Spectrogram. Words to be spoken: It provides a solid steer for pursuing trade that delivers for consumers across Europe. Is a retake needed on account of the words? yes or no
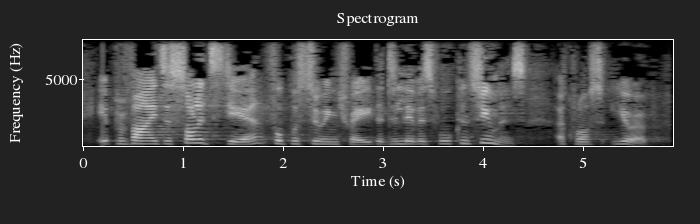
no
